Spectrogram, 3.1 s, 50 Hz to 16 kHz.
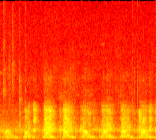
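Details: Fetal heartbeat on Doppler at 23 weeks of pregnancy, baby girl active and moving: rapid, regular whooshing pulses at about 155 beats per minute, described as sounding great.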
